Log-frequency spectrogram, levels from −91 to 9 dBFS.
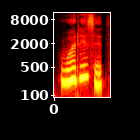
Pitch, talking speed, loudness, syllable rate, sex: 235 Hz, 235 wpm, -15 LUFS, 5.4 syllables/s, female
